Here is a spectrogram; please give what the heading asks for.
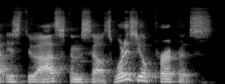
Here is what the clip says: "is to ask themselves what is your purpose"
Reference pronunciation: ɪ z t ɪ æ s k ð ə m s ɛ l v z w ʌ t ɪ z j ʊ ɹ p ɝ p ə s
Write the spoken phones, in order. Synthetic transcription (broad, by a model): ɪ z t ɪ æ s k ð ə m s ɛ l v z w ʌ t ɪ z j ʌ ɹ p ɝ p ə s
